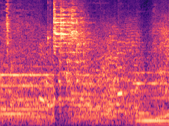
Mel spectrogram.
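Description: Stage performance soundtrack: held music notes with a bright, chime-like clink a little under a second in.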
